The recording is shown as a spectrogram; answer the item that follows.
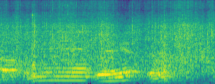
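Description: A man's voice making drawn-out hesitation sounds, with light rustling of plastic air-pillow packing being lifted out of a cardboard box.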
